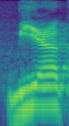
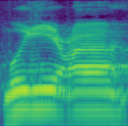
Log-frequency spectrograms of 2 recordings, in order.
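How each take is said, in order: First: The first vowel is a pure 'i' sound. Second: The first vowel is mixed with an 'u' sound.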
